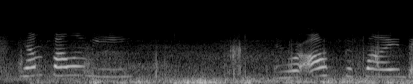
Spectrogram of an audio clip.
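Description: High-pitched voices of children talking or sing-songing, with wind rumbling on the microphone about two seconds in.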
